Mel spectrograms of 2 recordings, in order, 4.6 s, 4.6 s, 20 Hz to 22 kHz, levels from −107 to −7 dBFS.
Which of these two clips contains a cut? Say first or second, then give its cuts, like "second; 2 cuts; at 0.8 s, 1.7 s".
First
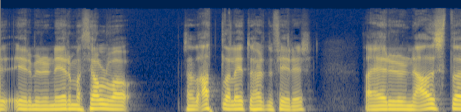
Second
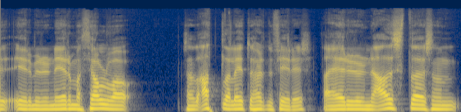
second; 1 cut; at 3.1 s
